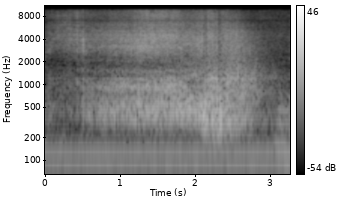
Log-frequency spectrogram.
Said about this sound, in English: Rather than using a mechanical piston to maintain volume, I segmented my box cutter with steel plates, hoping to get a more uniform burn, but got some unexpected results. Can thermite make pressure pulses and or dust puffs?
